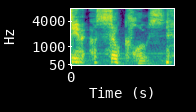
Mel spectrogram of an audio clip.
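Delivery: muttering under breath. Voicing a skeleton character who barely missed out: muttering under his breath. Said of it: "muttering under his breath".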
